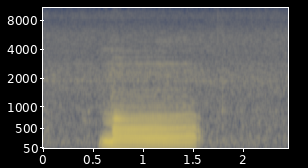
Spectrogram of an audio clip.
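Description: A person's low voice holding a steady 'mmm' hum for about a second, a wordless sound between bursts of talk.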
